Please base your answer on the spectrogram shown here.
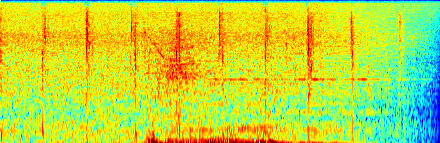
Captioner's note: portal Noises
